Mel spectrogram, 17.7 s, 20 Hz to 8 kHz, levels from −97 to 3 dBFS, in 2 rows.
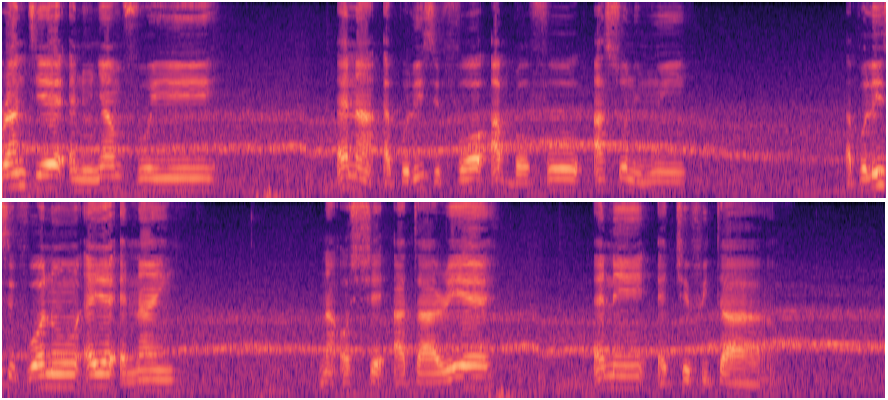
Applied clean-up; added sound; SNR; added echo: none; Wind; 11 dB; none.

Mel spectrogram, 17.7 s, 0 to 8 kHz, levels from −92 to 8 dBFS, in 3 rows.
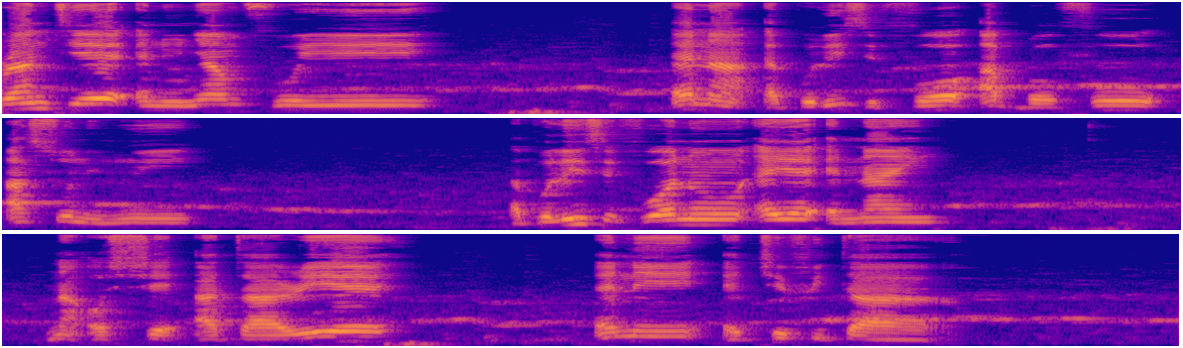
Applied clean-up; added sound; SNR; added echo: classical method log-MMSE.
